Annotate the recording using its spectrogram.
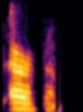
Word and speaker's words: Erica: My name is Erica. – How do you spell it? – E-R-I-C-A.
